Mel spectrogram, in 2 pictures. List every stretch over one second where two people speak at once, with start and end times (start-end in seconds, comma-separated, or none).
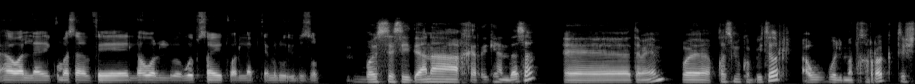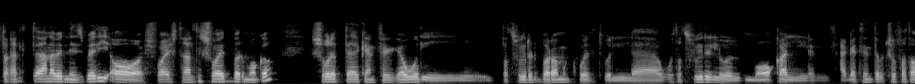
none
